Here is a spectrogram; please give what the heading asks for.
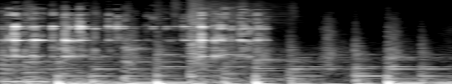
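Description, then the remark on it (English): Glasses clink together in a toast, with a bright ringing tone and several quick chiming taps, while a low rhythmic thump carries on beneath. “Do you have a toast that you would like to offer?”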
